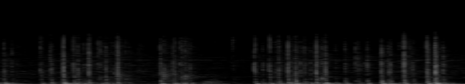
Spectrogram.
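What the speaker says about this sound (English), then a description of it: "I'm just typing" Rapid typing on a computer keyboard in LibreOffice, dense bursts of clicking keys broken by two short pauses, close and fairly loud, with no voice.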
